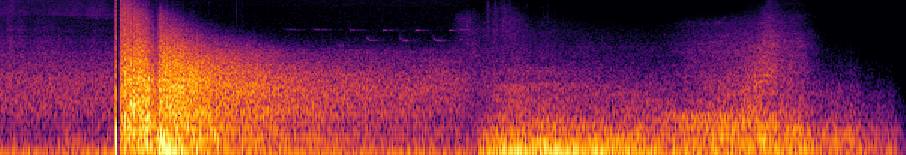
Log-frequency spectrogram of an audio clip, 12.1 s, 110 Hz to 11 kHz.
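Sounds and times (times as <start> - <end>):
firecracker bang: 1.6 - 5.3, 6.1 - 8.8
long echo: 1.6 - 6.0.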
